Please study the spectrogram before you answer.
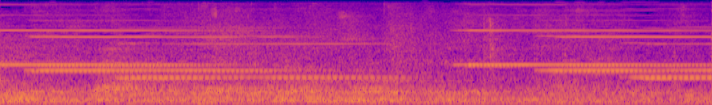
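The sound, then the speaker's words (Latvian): A bell rings to call members of parliament to a vote, a steady sustained metallic tone that dips briefly partway through before resuming; no voices. “Lūdzu zvanu.”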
